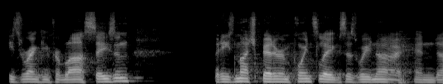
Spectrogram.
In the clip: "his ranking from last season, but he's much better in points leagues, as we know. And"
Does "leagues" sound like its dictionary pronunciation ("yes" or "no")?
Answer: yes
